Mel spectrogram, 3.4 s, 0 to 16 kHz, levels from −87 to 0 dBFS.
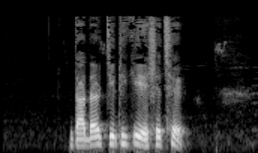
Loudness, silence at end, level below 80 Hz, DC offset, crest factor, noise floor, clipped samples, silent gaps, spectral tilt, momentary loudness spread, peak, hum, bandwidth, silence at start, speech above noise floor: -16 LUFS; 1 s; -60 dBFS; under 0.1%; 18 dB; -71 dBFS; under 0.1%; none; -6 dB/octave; 5 LU; -2 dBFS; none; 11.5 kHz; 0.95 s; 55 dB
